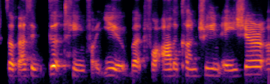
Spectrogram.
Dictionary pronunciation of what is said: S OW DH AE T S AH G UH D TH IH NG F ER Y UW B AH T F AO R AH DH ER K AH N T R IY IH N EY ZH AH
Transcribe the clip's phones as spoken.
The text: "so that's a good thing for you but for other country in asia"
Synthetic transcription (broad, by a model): S OW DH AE T S AH G UH D T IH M F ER Y UW B AH T F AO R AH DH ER K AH N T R IY IH N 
